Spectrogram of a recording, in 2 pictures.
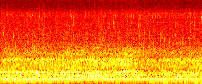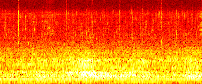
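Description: Steady running-water noise with a low steady hum underneath, from the cooling-water circulation for a distillation condenser.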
